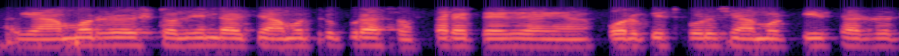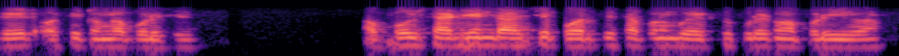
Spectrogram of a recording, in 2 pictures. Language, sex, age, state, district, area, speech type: Odia, male, 45-60, Odisha, Nuapada, urban, conversation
